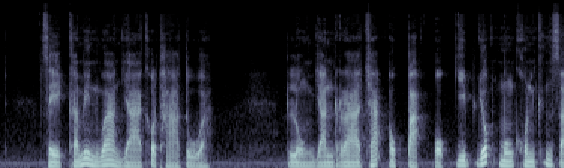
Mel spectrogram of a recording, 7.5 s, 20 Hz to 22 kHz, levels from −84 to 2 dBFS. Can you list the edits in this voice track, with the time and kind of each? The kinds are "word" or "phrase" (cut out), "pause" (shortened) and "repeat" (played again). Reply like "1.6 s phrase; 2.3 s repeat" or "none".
6.0 s pause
